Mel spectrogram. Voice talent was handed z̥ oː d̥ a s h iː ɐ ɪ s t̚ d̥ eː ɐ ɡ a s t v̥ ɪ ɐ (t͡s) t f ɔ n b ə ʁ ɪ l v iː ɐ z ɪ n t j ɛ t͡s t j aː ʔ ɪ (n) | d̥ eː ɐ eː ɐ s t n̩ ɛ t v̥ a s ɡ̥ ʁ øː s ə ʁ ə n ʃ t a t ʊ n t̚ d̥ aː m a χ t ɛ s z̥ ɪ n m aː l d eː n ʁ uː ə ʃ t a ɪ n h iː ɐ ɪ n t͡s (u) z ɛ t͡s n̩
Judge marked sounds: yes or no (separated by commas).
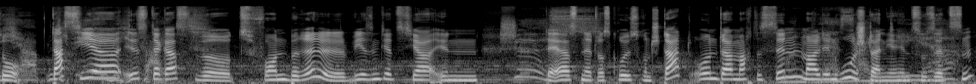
no, yes, yes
